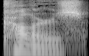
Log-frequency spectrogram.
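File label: "colors", British English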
